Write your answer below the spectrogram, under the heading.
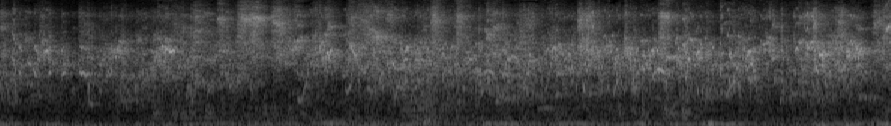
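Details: Several budgerigars warble and chirp at once, a constant scratchy, twittering chatter with frequent short squeaks layered over one another.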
